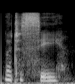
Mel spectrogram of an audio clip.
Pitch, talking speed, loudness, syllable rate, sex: 185 Hz, 240 wpm, -15 LUFS, 5.5 syllables/s, female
